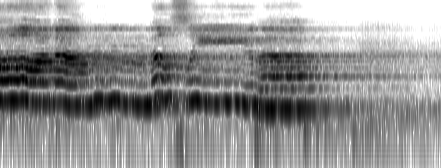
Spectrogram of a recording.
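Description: A man chants melodically into a microphone, heard through loudspeakers.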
